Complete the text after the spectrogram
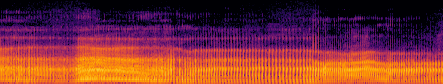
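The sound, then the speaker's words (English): A man's voice imitates an angry lion's roar: one long, gruff, growling roar that swells suddenly near the start and holds for several seconds. “But when he's angry, you know, sometimes we look like a lion when we get angry. You know, we go,”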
